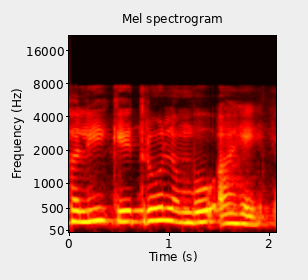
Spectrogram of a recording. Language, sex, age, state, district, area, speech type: Sindhi, female, 45-60, Maharashtra, Mumbai Suburban, urban, read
